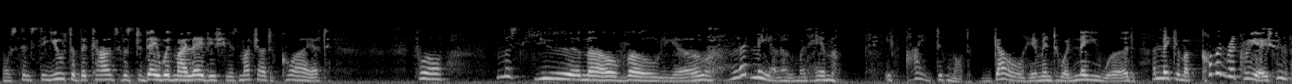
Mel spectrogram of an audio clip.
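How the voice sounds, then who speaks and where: An actress plays a mischievous British serving woman with a wide, swooping delivery. She is sly and witty, in classic radio Shakespeare style. The old recording is dull, with clear background noise. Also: mid-range voice, very animated, moderate pace, close to an everyday voice. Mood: conspiratorial.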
